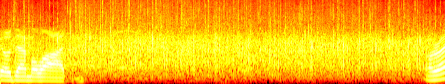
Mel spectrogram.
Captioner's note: applause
